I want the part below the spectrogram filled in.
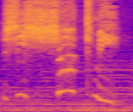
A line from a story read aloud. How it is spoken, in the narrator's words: The girl's freckles vanished into the pink of her cheeks, and instead of protesting the push, she shouted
